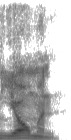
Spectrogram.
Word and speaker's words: yeoman: EO is found in yeoman, where it is sounded as o short, and in people, where it is pronounced like ee.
